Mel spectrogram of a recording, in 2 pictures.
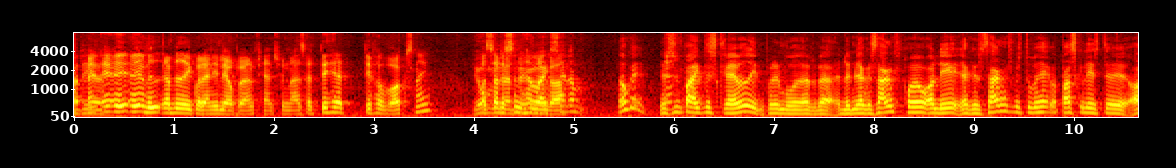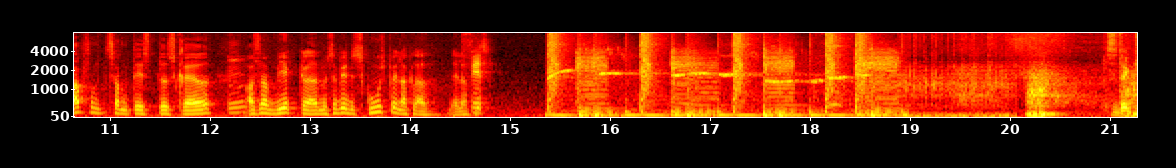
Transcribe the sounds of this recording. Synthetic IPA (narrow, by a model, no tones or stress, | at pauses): dmejaʋe̝ð̞ˠjäʋe̝ð̞̰ˠe̝ɡ̥ʋɒɾ̥ænilɛːʊɐbɶɐnəfjæɐnsʰy̰ːnmenælsəd̥e̝ɦæɐd̥e̝fɒʋɒɡ̥sn̩əeɡ̥ | ɒsɒɐɾesɔnhḛmɡɶɐ | oʊkʰejɑ̈ɪsynsb̥ɑ̈ːe̝ɡ̥əd̥eɐsɡ̥ʁɛːʊð̩ˠe̝ːnpʰɒ̥enmɔ̽ːð̞̩ˠæde̥ælmnjäɪkʰæsɑ̈ɡ̥n̩spʰʁœʊɒleːjɑ̈ɪkʰæsɑ̈ɡ̥n̩sʋe̝sd̥uʋe̝hɛ̰ːb̥ɑ̈ːsɡ̥ælḛːsə̥d̥e̝ɒ̽b̥sɒ̽msɒ̽md̥e̝b̥le̝ːð̞̩ˠsɡ̥ʁɛːʊð̞̩ˠʔɒ̽sɒ̽ʋiɐɡ̥liɡ̥lɛðˠmensɒ̥̽liɐd̥e̝sɡ̥uːsb̥e̝lɐɡ̥lɛð̞̩ˠʔelɐfd̥ | sɒd̥e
